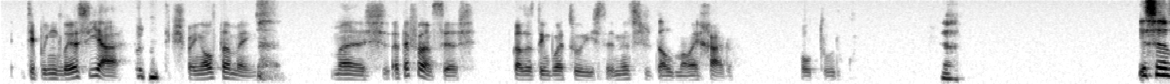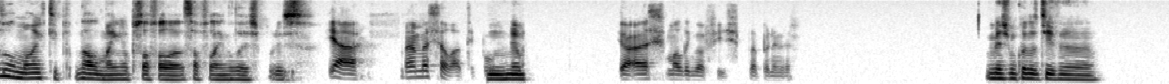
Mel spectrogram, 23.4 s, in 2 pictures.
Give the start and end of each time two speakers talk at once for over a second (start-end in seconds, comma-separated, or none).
none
